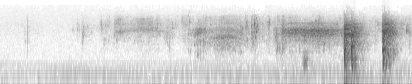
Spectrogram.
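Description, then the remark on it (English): Water splashes and sloshes as someone washes their face, starting with faint trickles and building to steady splashing, then two loud, sharp splashes near the end. “Ah, well, wait till I dry my face.”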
